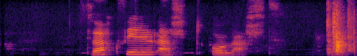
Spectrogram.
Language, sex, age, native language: Icelandic, female, 8, Icelandic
